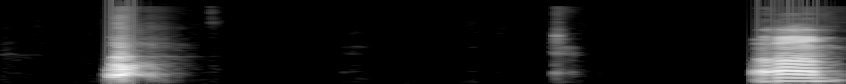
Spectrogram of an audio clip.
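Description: Dogs barking outside an office window in a residential neighborhood: one short, sharp bark early, then a longer, louder bark or yelp a few seconds later after silence, fairly close and with no talk over it.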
